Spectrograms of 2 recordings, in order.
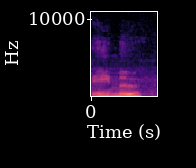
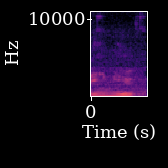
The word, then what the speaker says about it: emu: we say that i think americans often say emu but it is pronounced emu that's the bird i'm referring to the second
